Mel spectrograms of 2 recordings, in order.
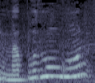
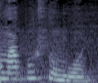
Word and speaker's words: mapudungun: En algunas zonas se pronuncia du y en otras se pronuncia más bien fu. Ya, por ejemplo, mujer se dice domo o fomo. Entonces tú puedes decir mapudungun o mapuzungun.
